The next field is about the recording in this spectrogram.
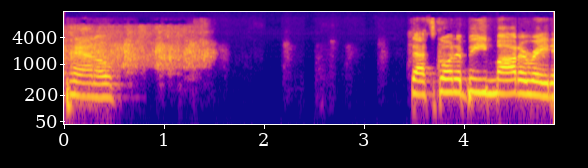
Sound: audience applauding

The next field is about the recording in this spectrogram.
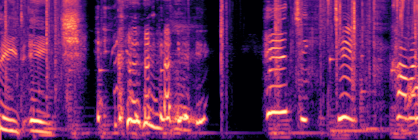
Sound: laughing

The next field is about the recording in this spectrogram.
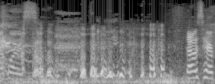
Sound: kids laughing

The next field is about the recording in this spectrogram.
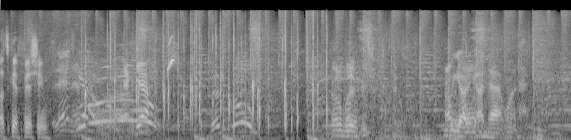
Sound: group cheers and claps

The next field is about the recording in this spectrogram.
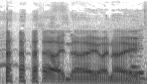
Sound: man laughing

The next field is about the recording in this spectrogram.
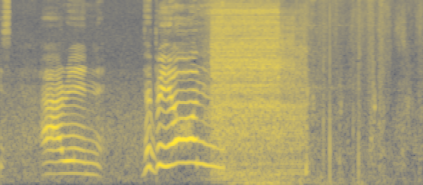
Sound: tv static buzzes

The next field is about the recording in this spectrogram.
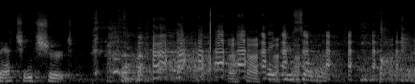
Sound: all laughing

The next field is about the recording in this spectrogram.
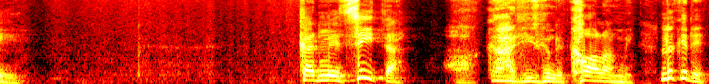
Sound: foreign language

